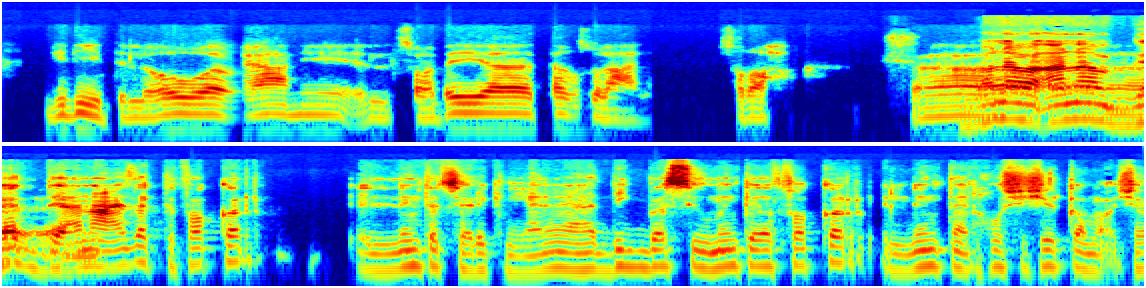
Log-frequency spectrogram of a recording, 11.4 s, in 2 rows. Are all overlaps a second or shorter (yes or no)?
no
